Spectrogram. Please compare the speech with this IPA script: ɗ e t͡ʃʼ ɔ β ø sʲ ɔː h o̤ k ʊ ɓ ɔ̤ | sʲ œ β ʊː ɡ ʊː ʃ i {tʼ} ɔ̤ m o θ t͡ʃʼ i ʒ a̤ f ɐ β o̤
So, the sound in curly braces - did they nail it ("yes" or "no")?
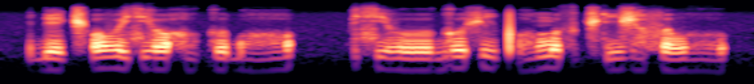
no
